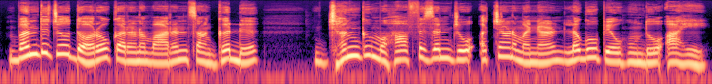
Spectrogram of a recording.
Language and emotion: Sindhi, neutral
